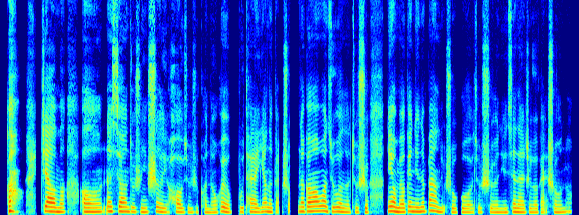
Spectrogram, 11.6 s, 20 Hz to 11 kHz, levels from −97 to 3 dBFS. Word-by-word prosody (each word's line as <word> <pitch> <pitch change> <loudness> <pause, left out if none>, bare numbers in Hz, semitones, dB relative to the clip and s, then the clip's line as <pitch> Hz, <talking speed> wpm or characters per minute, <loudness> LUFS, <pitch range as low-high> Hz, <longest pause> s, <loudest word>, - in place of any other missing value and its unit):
哦， 250 - +9 0.6
这 250 - +2
样 225 -2 +8
吗？ 205 0 +1 0.3
呃， 210 0 +3
那 235 0 +2
希 235 +1 +1
望 225 -1 +4
就 215 -1 -3
是 210 -1 -6
您 195 0 -1
试 230 - -1
了 205 -2 0
以 195 - -4
后， 200 +1 -2
就 190 0 -8
是 190 +1 -11
可 185 - -9
能 180 +1 -5
会 230 +3 +1
有 190 -3 +2
不 205 - -6
太 210 0 -1
一 195 - -3
样 220 +1 -1
的 205 - +1
感 - - -11
受。 - - -9
那 225 0 0
刚 230 +1 +5
刚 245 +1 +5
忘 255 -1 +3
记 220 - -5
问 215 -1 +1
了 190 - -3
就 200 0 -7
是 195 -1 -2 0.3
您 240 0 +4
有 230 - +6
没 205 -1 +4
有 200 - +2
跟 230 +1 +1
您 215 -1 +2
的 225 +1 +1
伴 255 -2 +1
侣 200 - -4
说 195 -3 -6
过， 190 -1 -4
就 200 +1 -10
是 190 -2 -4
您 185 0 -3
现 205 +1 -1
在 190 -1 0
这 190 0 -5
个 185 0 -3
感 185 0 -8
受 185 -1 -3
呢？ 215 +3 -8
205 Hz, 300 characters per minute, -23 LUFS, 195-225 Hz, 0.6 s, 哦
